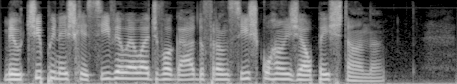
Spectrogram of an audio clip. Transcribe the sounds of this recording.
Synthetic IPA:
mewt͡ʃipʊĩneʃkesivewɛʊad͡ʒivoɡad̪ʊfɾɐ̃siʃkʊɦɐ̃ʒɛwpeʃt̪ɐ̃nɐ̰

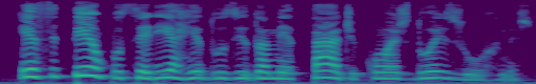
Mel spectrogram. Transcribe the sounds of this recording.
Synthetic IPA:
esɪt̪ẽmpʊseɾiɐɦed̪uzid̪ʊɐmet̪ad͡ʒɪkõw̃ɐzd̪uɐzuɾnɐ̰s

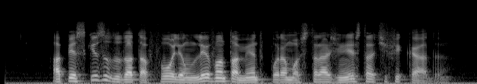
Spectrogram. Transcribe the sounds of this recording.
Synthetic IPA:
ɐ̰peskizɐd̪ʊd̪at̪afolɛũlevɐ̃nt̪amẽnt̪ʊ̥poɾɐmost̪ɾaʒẽj̃est̪ɾat͡ʃifika̰d̪ɐ̰

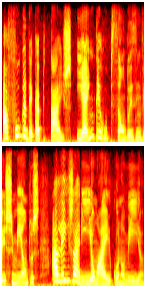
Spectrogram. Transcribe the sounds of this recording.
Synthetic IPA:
ɐfuɡɐd̪ekapi̥t̪ajsɪɐĩnt̪eɦupsɐ̃w̃d̪ʊzĩveʃt͡ʃimẽnt̪ʊsa̰lejʒaɾiɐ̃w̃ɐekonõmiɐ

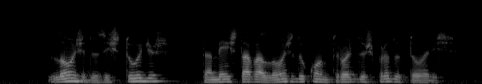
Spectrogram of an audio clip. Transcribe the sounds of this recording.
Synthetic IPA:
lõʒɪd̪ʊzɪʃt̪ud͡ʒiʊs | t̪ɐ̃mbẽj̃ɪʃt̪avɐlõʒɪd̪ʊkõnt̪ɾolʲɪd̪ʊspɾod̪ut̪oɾɪs

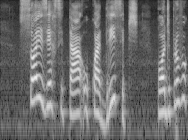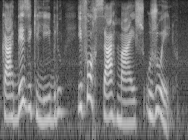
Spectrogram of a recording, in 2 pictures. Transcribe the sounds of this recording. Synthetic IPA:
sɔezeɾsit̪aɾʊkwad̪ɾisepi̥s | pɔd͡ʒɪpɾovokaɾd̪ezekilibɾjʊ | ɪfoɾsaɾmajsʊʒueʎʊ

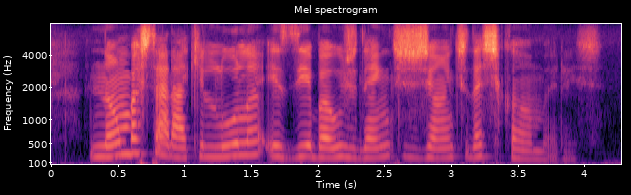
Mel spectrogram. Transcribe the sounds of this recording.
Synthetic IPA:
nɐ̃w̃baʃt̪aɾakɪlulɐʔezibɐʊzd̪ẽnt͡ʃɪzd͡ʒiɐ̃nt͡ʃɪd̪ɐskɐ̃mḛɾɐs

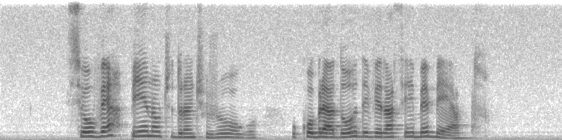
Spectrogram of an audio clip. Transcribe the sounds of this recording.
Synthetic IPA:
sɪowvɛɾpẽnawt͡ʃɪd̪uɾɐ̃nt͡ʃɪʊʒoɡʊ | ʊkobɾad̪oɾd̪eveɾaseɾbebɛt̪ʊ̥

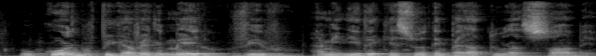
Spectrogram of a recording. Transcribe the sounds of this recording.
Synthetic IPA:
ʊkoɾpʊfikɐveɾmeʎʊvivʊa̰med̪id̪ɐkɪsuɐt̪ẽmpeɾat̪uɾɐsɔbɪ

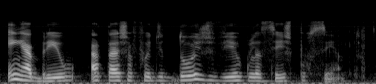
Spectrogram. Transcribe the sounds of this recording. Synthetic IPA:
ẽj̃abɾiwɐt̪aʃɐfojd͡ʒɪd̪ojzviɾɡulɐsejʃpoɾsḛ̃nt̪ʊ̥

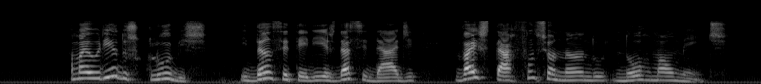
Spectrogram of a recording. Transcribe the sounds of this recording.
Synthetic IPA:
ɐmajoɾiɐd̪ʊsklubɪs | ɪd̪ɐ̃set̪eɾiɐzd̪ɐsid̪ad͡ʒɪ | vãjɪʃt̪aɾfũsionɐ̃nd̪ʊnoɾmawmḛ̃nt͡ʃɪ̥

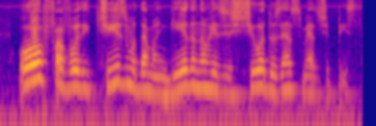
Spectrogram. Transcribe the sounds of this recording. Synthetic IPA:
ʊfavoɾit͡ʃizmʊd̪ɐmɐ̃ŋɡeɾɐnɐ̃w̃ɦezist͡ʃiwɐd̪uzẽnt̪ʊzmɛt̪ɾʊzd͡ʒɪpḭst̪ɐ̥

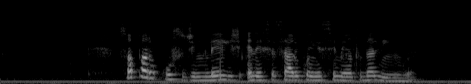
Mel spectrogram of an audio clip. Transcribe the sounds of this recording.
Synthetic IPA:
sɔpaɾɐʊkuɾsʊd͡ʒɪĩŋɡlejsɛnesesaɾjʊkõɲesimẽnt̪ʊd̪ɐlĩŋɡwɐ̰

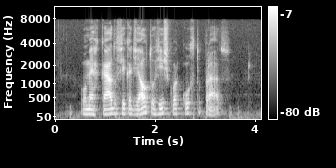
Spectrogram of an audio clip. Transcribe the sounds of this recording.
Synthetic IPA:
ʊmeɾkad̪ʊfikɐd͡ʒɪawt̪ʊɦiʃkʊakuɾt̪ʊpɾʔa̰zʊ

